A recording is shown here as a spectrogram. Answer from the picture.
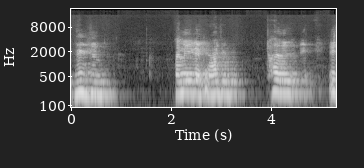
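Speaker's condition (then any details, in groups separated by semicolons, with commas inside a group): Cerebral palsy; affects hands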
